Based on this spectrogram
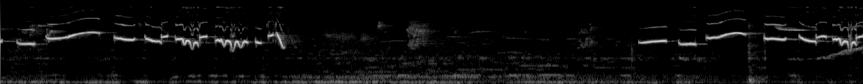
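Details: Combative Oriental magpie-robin song meant to make rival birds agitated: fast, jumbled whistles and slurred warbles in a three-second burst, a quiet gap, then another energetic run of sharp varied notes.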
